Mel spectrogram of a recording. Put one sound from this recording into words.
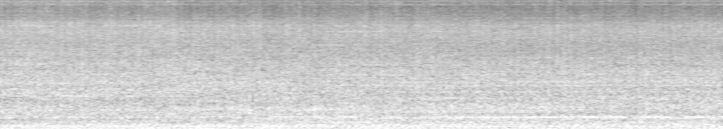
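A tractor engine roars loudly and steadily from inside the cab.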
